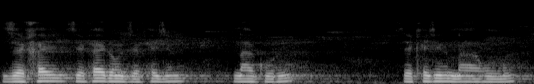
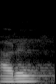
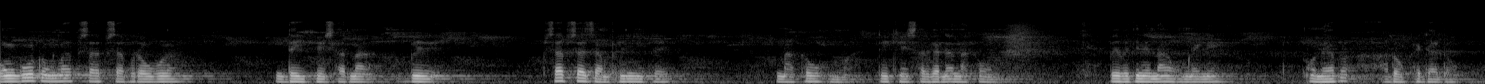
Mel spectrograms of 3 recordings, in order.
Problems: none marked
